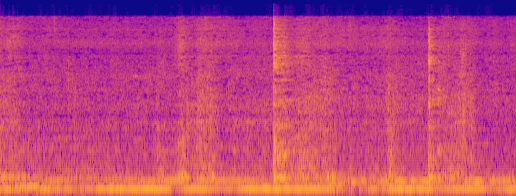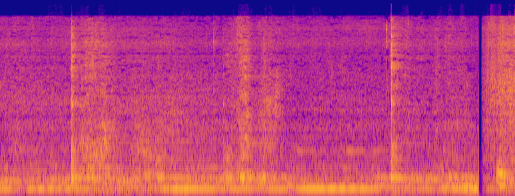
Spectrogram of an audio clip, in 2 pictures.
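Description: Fried cauliflower and potato are stirred in a pan for a vegetarian curry: a steady close sizzle runs throughout, with repeated sharp scrapes and clacks of the spoon against the pan every second or so.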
